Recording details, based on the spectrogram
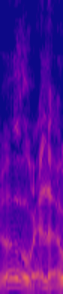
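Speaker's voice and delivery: casual, unbothered, laid-back character voice. Retelling how the Sorting Hat greets Harry, chilling: Sorting Hat voice. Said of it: "He's just like".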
